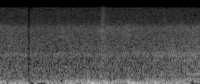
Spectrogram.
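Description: Steady background noise: an even hiss with an uneven low rumble underneath, with no distinct event.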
